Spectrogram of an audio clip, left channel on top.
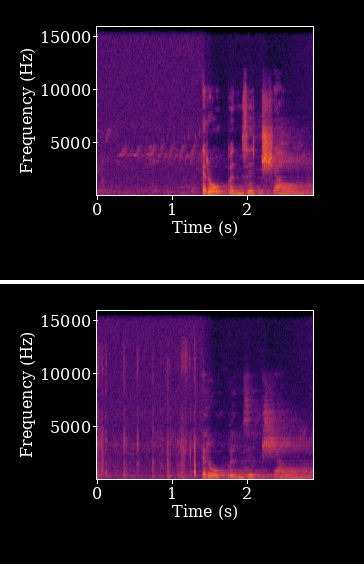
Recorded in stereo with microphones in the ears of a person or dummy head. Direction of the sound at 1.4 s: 25° left (ahead or behind).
